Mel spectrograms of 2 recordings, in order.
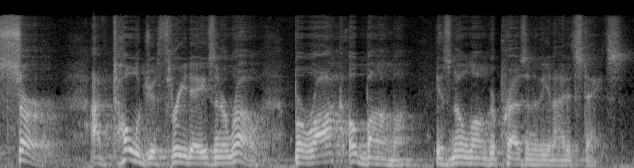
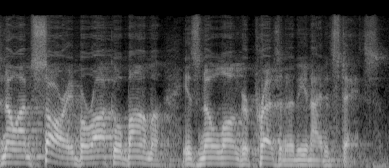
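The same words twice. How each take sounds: First: Louder, exasperated insistence; a fed-up guard repeating himself; frustrated Marine loses patience with the old man; visibly frustrated Marine. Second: Polite Marine. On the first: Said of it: "the Marine is visibly frustrated". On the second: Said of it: "The Marine says". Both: Acted.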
